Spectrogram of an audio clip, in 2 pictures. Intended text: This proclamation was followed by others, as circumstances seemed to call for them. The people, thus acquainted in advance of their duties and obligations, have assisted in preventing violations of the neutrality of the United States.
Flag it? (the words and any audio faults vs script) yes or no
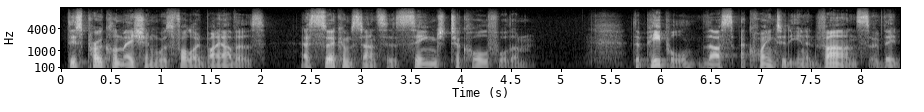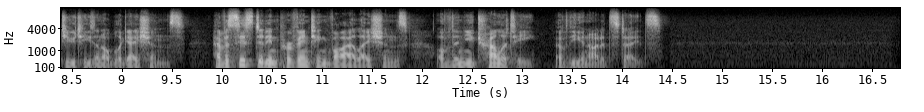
no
